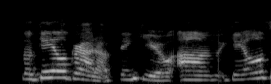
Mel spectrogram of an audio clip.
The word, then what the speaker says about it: Gratop: next um panelist um is uh Gail uh gretcha actually Gail I'm going to have you correct me am I pronouncing your last name correctly it's grad up and it happens all the time I don't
